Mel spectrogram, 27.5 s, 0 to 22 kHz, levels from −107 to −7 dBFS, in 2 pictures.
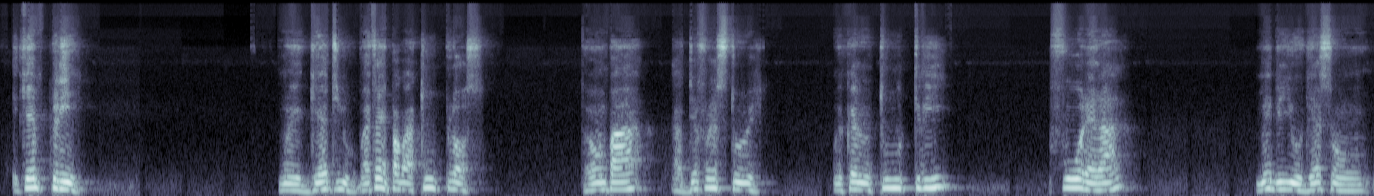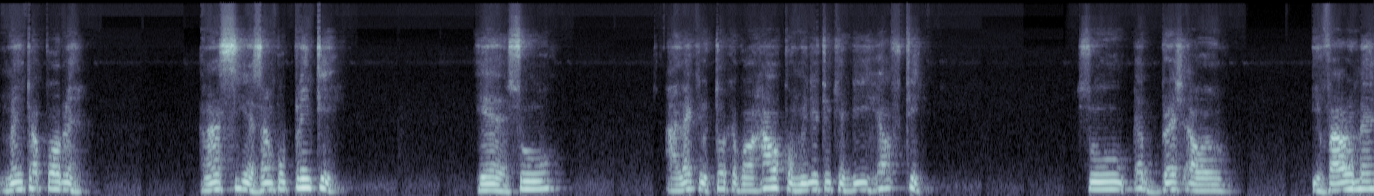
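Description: Throughout the speech, channel delay (comb filtering) is present. One channel lags the other by around 10 ms, and summing them to mono cancels energy near 50 Hz and then roughly every 100 Hz above it. The result sounds hollow and phasey, and a spectrogram shows fixed, evenly spaced horizontal notch stripes.

Comfort noise in place of the background appears in the pauses at 0.99–2.49, 5.03–8.33, 9.69–12.55, 14.75–15.73, 17.31–20.27, 23.15–24.37 and 26.19–26.85 s. The cause is likely Opus discontinuous transmission. For about 0.7 to 2 s at a time, the real background, roughly 50 dB below the loudest speech, becomes smooth, featureless hiss whose level shifts by about 3 to 5 dB. On a spectrogram these stretches show as flat, textureless bands.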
